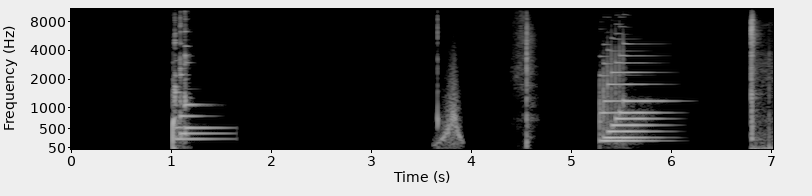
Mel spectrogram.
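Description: Short electronic chimes ring out.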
